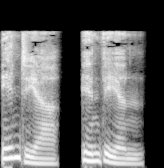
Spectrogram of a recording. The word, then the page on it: India Indian: American English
